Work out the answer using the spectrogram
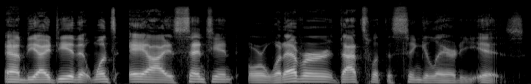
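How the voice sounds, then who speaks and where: A man's voice: on the low side, moderate pace, pushed and bright, smooth, dry recording, clean studio sound. A middle-aged man hosting a talk show, giving his opinions emphatically in casual discussion and often repeating words as he gets going.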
